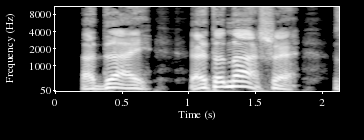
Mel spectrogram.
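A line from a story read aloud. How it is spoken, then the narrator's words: Growling. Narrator (Russian): зарычал он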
